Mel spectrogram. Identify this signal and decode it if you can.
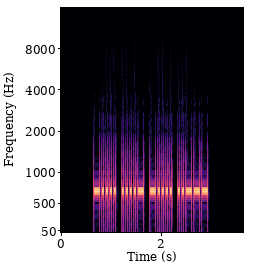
Morse code, heard as a keyed tone, about 29 wpm, 700 Hz. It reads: 6462
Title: Numbers - 4-Digit 30wpm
